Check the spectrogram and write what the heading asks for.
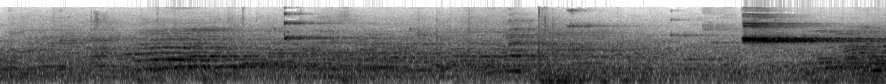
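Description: Indoor basketball game on a hardwood court: spectators' voices and shouts over the ball bouncing and short shoe squeaks, then a loud, sharp referee's whistle blast near the end.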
